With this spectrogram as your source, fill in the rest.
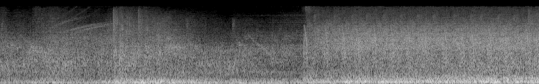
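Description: A giant robot's thrusters roar steadily and grow louder.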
